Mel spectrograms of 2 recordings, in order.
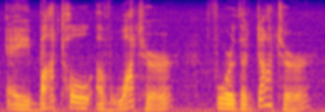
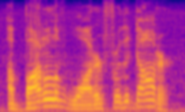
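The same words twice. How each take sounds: First: The t sounds are crisp, clearly released t sounds. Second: The t sounds are quick soft flaps, like d. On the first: "Instead of saying" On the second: "now try the American sound"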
